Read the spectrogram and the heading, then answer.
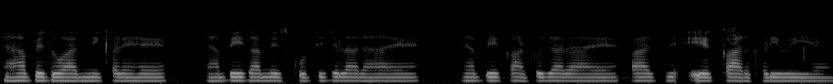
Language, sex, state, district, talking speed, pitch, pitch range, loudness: Hindi, female, Uttar Pradesh, Muzaffarnagar, 200 wpm, 165 Hz, 165-170 Hz, -38 LUFS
